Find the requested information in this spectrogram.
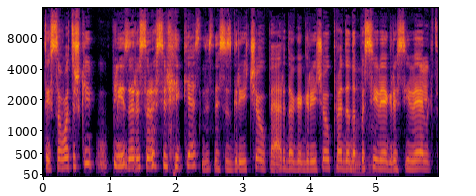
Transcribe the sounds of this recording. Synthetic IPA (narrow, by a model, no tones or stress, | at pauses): t̪ɐɪsɐʋoːt̪ʲɪʃkɐɪpʲlʲiːzʲɛɾʲʊsiɾɐsʲɪʋʲɛɪkʲæːsʲnʲɪsnʲɛsjɪsɡɾʲɛɪt͡ʃʲɛʊpʲɛ̰rd̪ʲɛɡɐɡɾʲɛɪt͡ʃʲɛʊpɾɑːd̪ʲɛd̪ɐpɐsʲiːʋʲɛɪɐɡɾʲɛsʲiːʋʲeɛlʲkt̪ʲ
